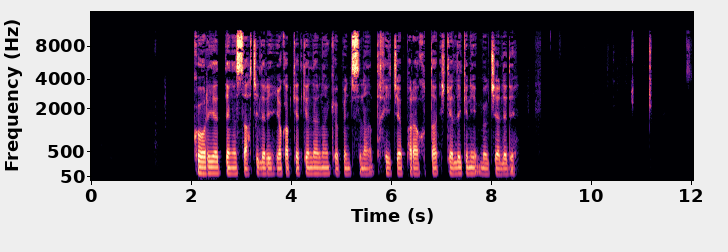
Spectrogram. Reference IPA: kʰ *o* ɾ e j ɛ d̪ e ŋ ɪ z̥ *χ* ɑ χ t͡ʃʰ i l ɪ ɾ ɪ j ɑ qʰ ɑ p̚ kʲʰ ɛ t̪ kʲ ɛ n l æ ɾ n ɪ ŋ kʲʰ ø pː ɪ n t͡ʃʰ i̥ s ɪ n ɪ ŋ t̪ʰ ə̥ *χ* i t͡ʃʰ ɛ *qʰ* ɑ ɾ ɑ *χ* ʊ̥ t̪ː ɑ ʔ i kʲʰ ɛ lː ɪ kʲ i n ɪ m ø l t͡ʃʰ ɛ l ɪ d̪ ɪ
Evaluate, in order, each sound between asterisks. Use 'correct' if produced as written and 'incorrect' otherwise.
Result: correct, incorrect, correct, incorrect, correct

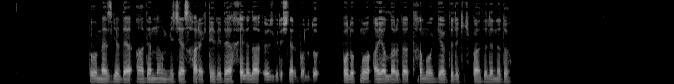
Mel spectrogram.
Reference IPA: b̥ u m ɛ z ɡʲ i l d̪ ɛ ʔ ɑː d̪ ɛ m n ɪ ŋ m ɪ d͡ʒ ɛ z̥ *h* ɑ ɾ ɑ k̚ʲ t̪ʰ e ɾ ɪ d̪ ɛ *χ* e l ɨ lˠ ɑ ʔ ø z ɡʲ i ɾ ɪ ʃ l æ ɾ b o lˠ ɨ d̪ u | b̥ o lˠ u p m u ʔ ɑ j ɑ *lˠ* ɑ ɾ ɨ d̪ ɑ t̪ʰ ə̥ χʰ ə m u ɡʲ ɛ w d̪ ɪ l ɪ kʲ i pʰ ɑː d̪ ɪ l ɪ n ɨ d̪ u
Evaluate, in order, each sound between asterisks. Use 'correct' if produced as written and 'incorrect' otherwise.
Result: incorrect, correct, incorrect

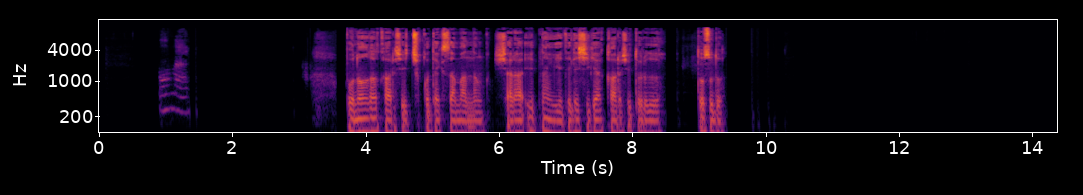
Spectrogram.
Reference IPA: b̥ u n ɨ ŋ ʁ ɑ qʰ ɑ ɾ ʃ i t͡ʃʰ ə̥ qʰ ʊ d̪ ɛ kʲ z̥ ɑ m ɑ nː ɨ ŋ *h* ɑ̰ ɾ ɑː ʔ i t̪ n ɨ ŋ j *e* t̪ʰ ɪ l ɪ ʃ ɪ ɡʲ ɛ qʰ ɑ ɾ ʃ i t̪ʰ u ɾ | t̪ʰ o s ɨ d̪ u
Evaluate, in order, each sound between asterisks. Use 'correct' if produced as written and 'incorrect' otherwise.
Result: incorrect, correct

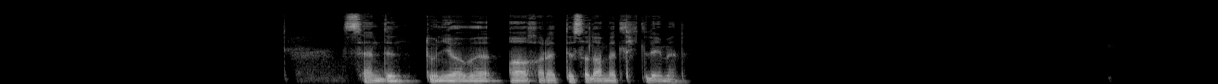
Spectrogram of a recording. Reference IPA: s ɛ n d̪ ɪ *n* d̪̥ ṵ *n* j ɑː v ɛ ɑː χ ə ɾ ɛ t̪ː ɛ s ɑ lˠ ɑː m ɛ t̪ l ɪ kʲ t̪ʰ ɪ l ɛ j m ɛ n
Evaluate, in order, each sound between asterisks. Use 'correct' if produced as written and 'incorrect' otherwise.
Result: correct, correct

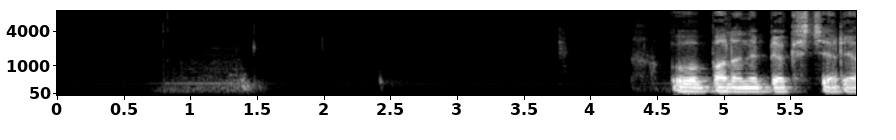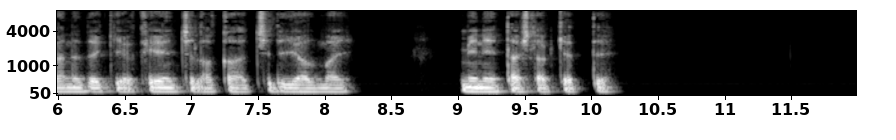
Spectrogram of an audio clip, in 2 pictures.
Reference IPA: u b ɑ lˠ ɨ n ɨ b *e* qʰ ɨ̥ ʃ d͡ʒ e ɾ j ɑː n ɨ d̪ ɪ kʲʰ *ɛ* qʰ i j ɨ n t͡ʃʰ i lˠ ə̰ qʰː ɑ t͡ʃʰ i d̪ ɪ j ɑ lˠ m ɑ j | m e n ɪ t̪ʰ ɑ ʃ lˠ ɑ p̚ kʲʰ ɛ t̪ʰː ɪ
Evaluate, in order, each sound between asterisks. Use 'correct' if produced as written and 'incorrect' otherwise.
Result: correct, incorrect

